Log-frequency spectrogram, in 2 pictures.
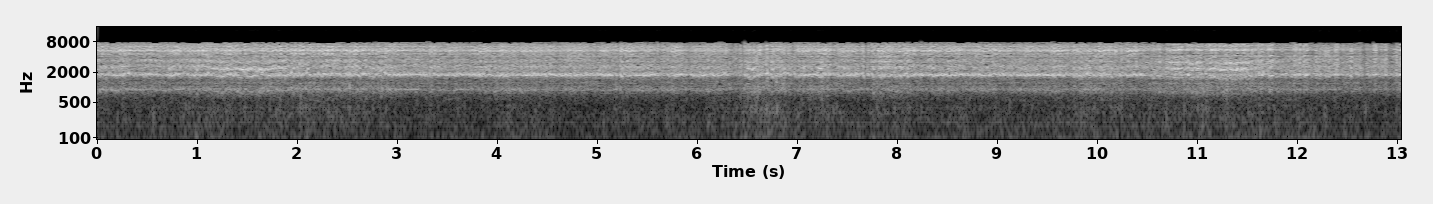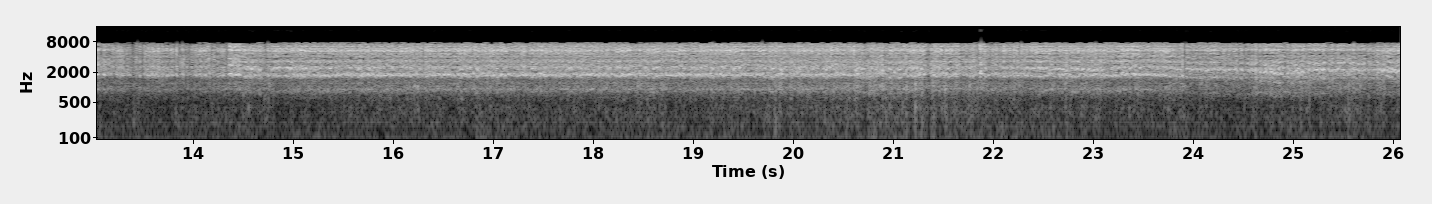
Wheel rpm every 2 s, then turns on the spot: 220, 230, 230, 240, 230, 220, 230, 220, 230, 230, 230, 220, 200.
none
